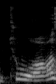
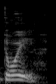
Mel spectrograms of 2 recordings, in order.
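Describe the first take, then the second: First: It is said like twal, rhyming with wall. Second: It is said like the English word toil. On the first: The speaker calls it right. "It kind of rhymes with wall. And then you say tour" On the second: The speaker calls it wrong. "that may be the English way of saying it. It's definitely not the French way"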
